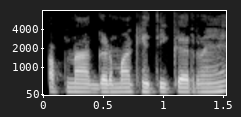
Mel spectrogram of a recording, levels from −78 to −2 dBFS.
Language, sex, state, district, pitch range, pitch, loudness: Hindi, male, Bihar, Kishanganj, 140-145 Hz, 145 Hz, -17 LUFS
